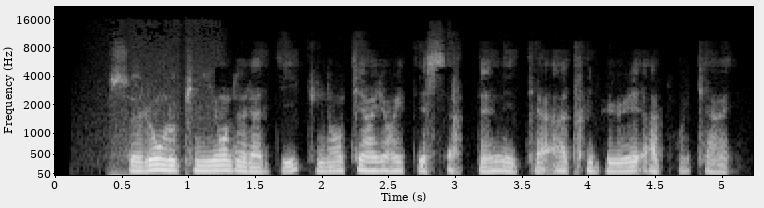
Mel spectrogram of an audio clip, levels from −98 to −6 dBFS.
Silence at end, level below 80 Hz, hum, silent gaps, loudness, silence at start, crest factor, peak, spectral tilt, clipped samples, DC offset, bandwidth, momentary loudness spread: 0.2 s; -48 dBFS; none; none; -24 LUFS; 0.4 s; 16 dB; -8 dBFS; -8.5 dB/octave; under 0.1%; under 0.1%; 7.8 kHz; 14 LU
